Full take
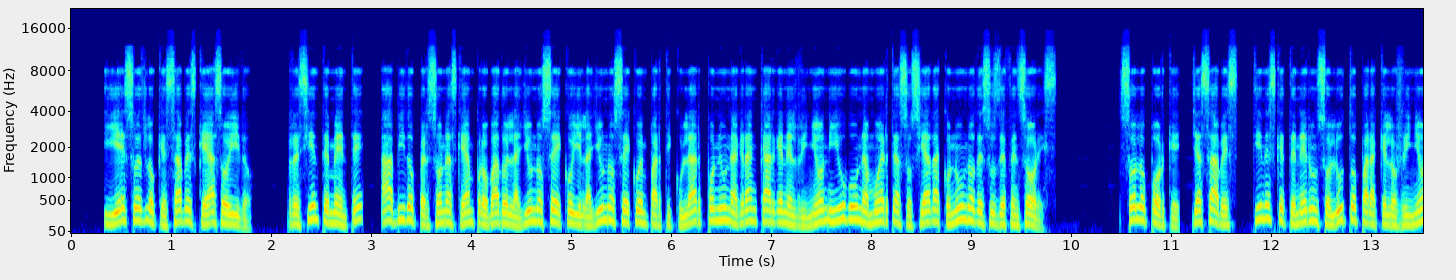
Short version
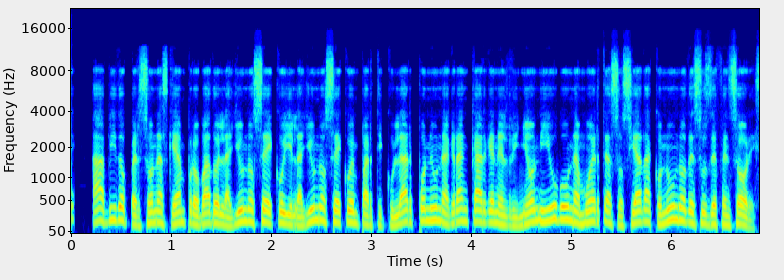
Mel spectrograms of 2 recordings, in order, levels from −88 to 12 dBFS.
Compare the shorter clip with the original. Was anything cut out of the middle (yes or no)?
no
